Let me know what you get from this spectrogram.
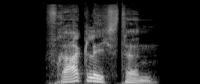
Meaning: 1. superlative degree of fraglich 2. inflection of fraglich: strong genitive masculine/neuter singular superlative degree
- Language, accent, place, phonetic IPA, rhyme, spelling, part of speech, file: German, Germany, Berlin, [ˈfʁaːklɪçstn̩], -aːklɪçstn̩, fraglichsten, adjective, De-fraglichsten.ogg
